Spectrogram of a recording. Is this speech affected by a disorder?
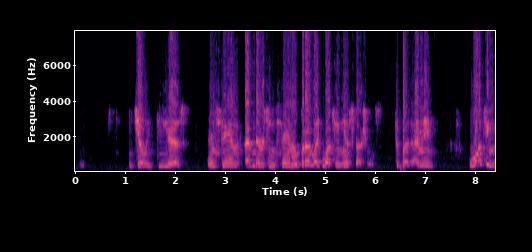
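Yes: cerebral palsy; cerebral palsy present since childhood.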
